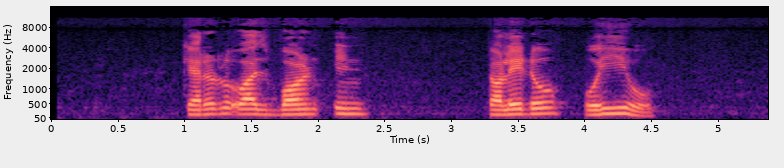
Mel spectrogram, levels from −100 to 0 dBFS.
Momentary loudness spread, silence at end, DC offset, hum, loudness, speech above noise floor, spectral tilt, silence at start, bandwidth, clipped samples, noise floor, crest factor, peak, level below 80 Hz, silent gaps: 11 LU; 0.9 s; under 0.1%; none; -18 LUFS; 45 dB; -6 dB/octave; 1 s; 11.5 kHz; under 0.1%; -62 dBFS; 18 dB; -2 dBFS; -60 dBFS; none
